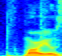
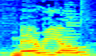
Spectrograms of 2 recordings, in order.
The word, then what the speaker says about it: Mario: Now initially, when he debuted, he wanted the public to incorporate the Jersey slang pronunciation of his name, calling him Mario.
